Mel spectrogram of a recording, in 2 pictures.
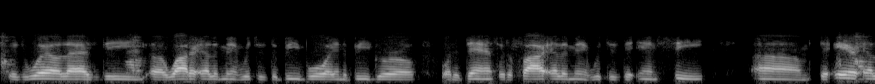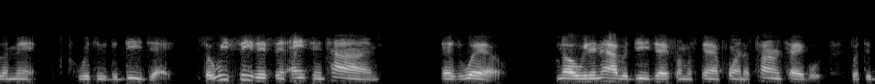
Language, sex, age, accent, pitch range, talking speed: English, male, 20-39, American, 120-140 Hz, 190 wpm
